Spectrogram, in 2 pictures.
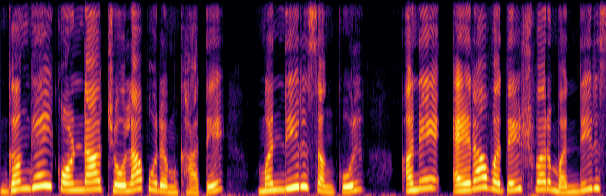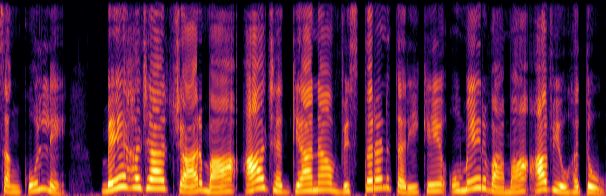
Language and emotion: Gujarati, neutral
